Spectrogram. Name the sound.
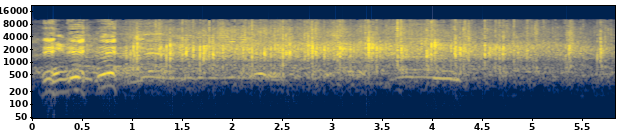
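audience hand clapping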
